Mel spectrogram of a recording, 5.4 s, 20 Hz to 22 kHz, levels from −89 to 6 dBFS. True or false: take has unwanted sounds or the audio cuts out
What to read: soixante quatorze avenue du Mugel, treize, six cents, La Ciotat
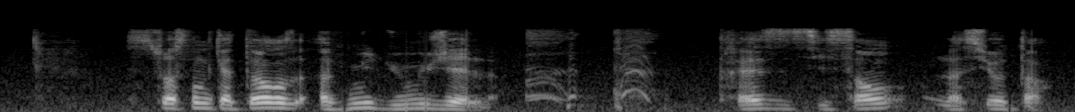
true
